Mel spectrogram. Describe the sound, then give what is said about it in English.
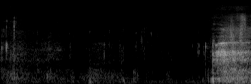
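Close-up chewing of a burger, soft wet mouth sounds and small crunches near the microphone, then a louder burst of chewing at the end. No one speaks. “So I'm doing that chewing into the thing, that's annoying.”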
